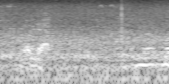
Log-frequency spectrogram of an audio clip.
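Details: Short burst of steady humming from African honey bees in a hive being removed, with a faint voice underneath.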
